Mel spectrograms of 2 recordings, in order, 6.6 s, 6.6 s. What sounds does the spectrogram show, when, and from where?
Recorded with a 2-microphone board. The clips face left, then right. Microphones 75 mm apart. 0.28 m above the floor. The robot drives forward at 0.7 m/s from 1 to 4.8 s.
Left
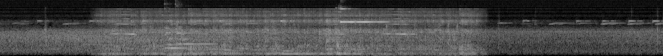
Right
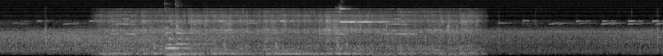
1.6 s an alarm: centre (ahead or behind), 8.5 m
3.4 s a bicycle bell: 50° left (ahead or behind), 4 m; by 4.0 s 55° left (ahead or behind), 3.5 m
